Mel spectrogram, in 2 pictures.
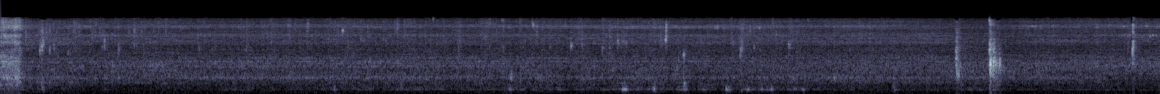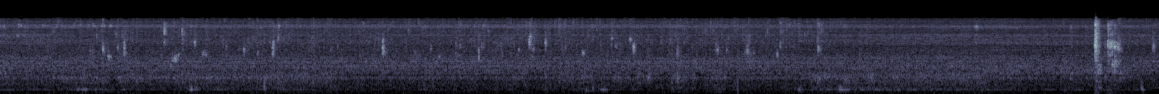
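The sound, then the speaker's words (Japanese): Tap water runs steadily into a sink while freshly washed dishes are rinsed, a continuous splashing hiss broken by a few light clinks and knocks, with no talking. “フライパンはちょっと後で洗うこととして、一旦今洗ったやつを流します。”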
